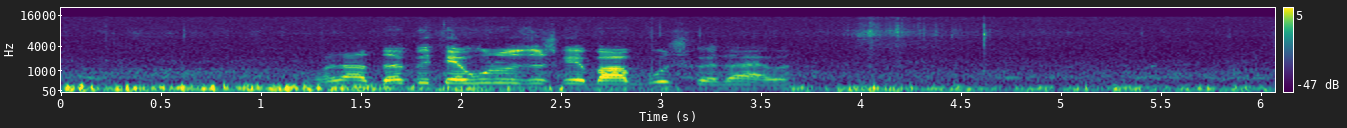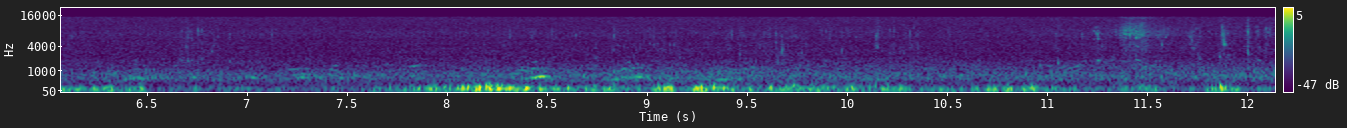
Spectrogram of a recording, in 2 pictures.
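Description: A fishing reel whirs as a line is wound in.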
